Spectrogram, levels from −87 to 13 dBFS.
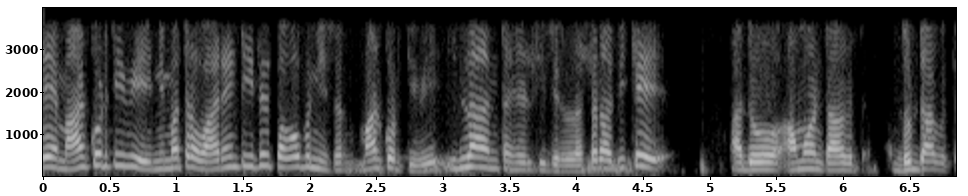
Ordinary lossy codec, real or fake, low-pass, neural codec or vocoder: none; real; 3.6 kHz; none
